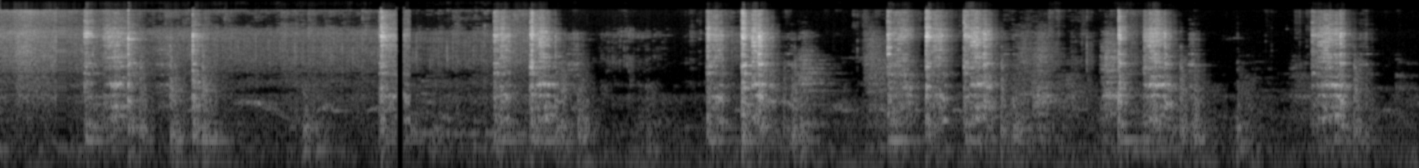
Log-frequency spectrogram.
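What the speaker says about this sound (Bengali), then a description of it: "দিয়ে দিলাম সোয়াবিন আমার ভাজা হয়ে গেছে" Soybean chunks fry in a pan while a utensil stirs them in repeated scraping bursts over a quiet sizzle, with metallic clinks between strokes.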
